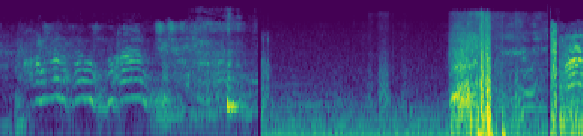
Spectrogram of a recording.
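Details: Pet cat meowing three times in quick succession, short arched cries, followed by a quiet low hum and then a sudden loud clatter and voices.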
